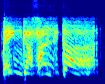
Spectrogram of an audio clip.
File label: bailout, mood med, speech; War Thunder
